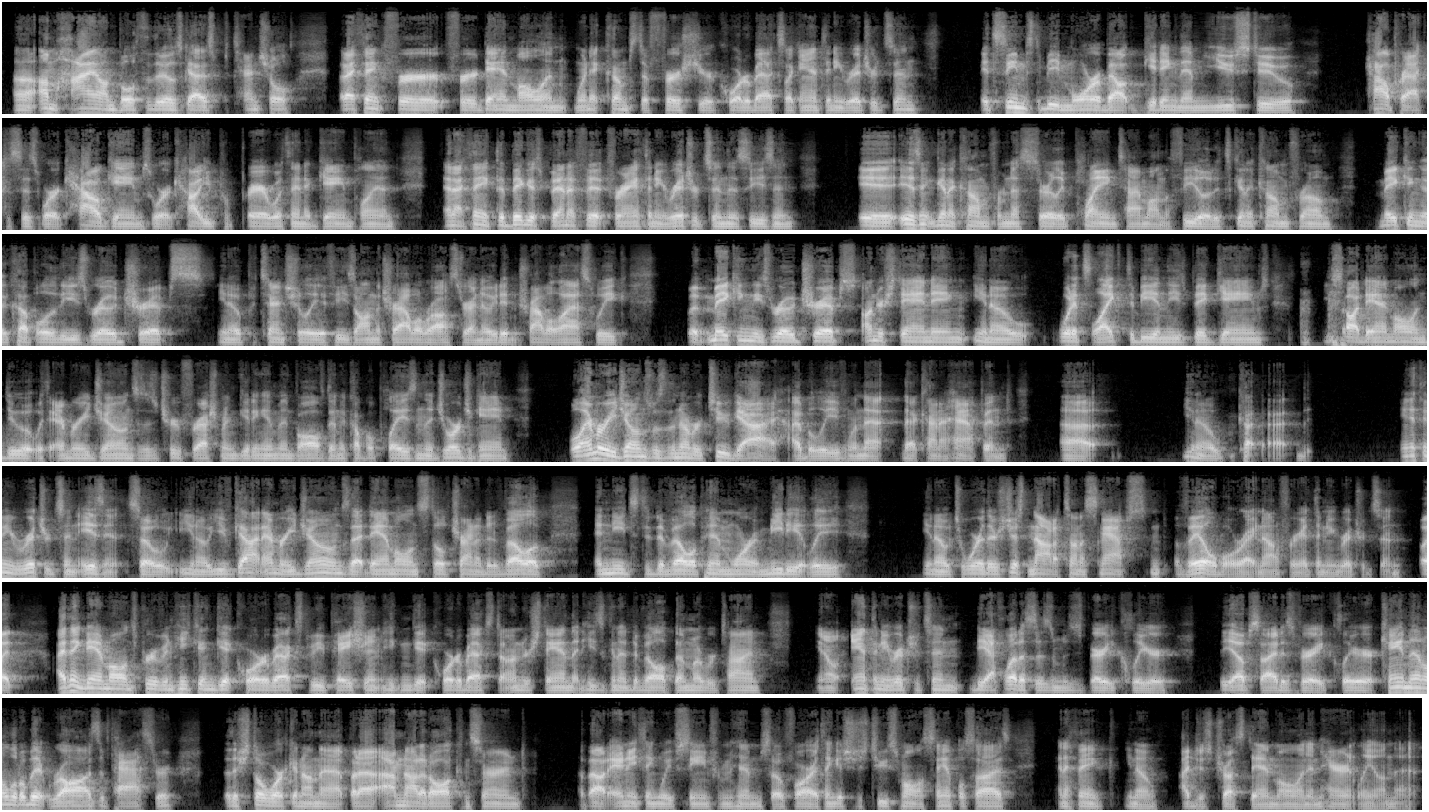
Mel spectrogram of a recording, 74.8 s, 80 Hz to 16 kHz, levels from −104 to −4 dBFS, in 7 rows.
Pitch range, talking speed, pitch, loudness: 85-95 Hz, 235 wpm, 90 Hz, -23 LUFS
